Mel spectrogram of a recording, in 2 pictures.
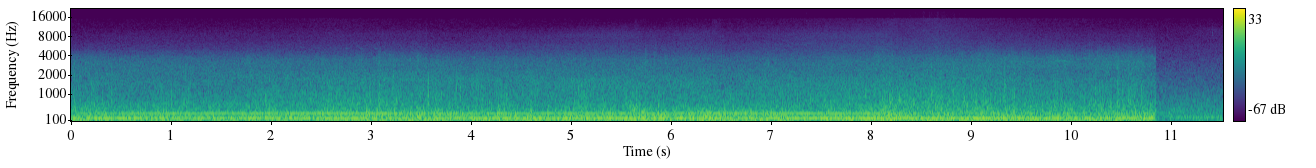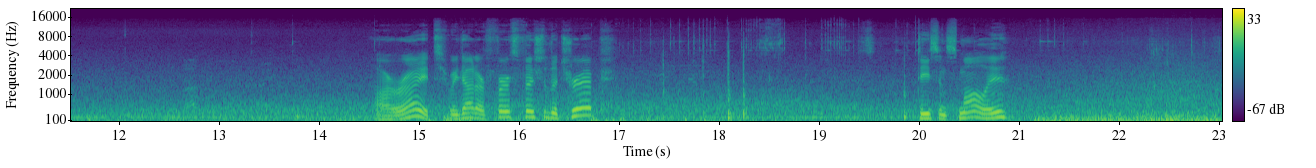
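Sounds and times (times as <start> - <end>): outboard motor running: 0.0 - 23.0
water rushing: 0.0 - 23.0
wind on microphone: 0.0 - 23.0.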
